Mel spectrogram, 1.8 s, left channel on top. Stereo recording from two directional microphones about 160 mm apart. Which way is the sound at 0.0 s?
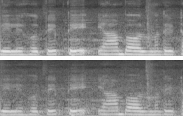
20° left (ahead or behind).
